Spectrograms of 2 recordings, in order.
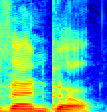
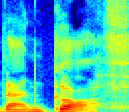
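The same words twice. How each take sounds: First: The name is pronounced the Canadian way. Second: The name is pronounced the British way. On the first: This is how the speaker was taught. "Canadians say Van Gogh" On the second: This is how British people say it. "The British say Van Gogh"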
